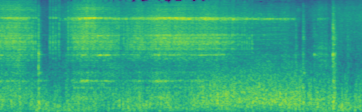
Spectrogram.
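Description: Sailing yacht's winch hauling in a line, with a steady whine from about a second in until near the end, over wind on the microphone.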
